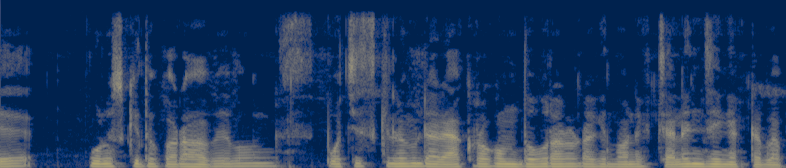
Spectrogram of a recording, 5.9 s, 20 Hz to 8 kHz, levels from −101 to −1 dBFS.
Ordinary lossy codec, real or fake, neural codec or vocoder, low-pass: none; real; none; 7.2 kHz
